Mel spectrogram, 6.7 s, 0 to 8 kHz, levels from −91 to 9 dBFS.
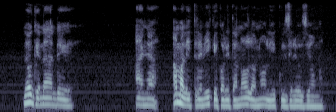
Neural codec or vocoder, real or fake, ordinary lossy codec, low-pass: none; real; none; 7.2 kHz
